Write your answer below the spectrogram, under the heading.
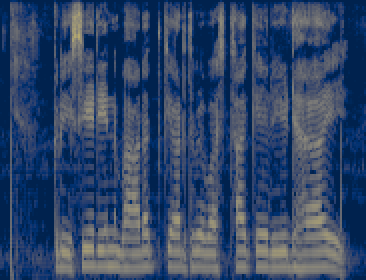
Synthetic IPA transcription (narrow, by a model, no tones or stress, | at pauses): kɾɪsiɾinbʱaːɾət̪kiɐɾt̪ʰəʋjəʋəst̪ʰakeɾiːɖʱɦɛj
